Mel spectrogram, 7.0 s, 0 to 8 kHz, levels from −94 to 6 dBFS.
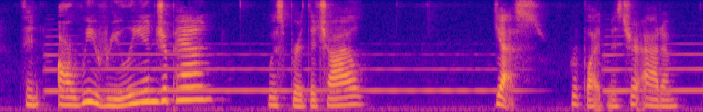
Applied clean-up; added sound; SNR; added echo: none; Trumpet; 15 dB; none.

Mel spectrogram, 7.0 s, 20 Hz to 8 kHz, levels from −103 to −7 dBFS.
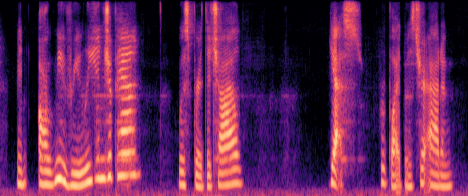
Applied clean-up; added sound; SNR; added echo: neural diffusion model UNIVERSE++.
